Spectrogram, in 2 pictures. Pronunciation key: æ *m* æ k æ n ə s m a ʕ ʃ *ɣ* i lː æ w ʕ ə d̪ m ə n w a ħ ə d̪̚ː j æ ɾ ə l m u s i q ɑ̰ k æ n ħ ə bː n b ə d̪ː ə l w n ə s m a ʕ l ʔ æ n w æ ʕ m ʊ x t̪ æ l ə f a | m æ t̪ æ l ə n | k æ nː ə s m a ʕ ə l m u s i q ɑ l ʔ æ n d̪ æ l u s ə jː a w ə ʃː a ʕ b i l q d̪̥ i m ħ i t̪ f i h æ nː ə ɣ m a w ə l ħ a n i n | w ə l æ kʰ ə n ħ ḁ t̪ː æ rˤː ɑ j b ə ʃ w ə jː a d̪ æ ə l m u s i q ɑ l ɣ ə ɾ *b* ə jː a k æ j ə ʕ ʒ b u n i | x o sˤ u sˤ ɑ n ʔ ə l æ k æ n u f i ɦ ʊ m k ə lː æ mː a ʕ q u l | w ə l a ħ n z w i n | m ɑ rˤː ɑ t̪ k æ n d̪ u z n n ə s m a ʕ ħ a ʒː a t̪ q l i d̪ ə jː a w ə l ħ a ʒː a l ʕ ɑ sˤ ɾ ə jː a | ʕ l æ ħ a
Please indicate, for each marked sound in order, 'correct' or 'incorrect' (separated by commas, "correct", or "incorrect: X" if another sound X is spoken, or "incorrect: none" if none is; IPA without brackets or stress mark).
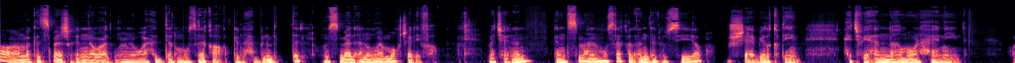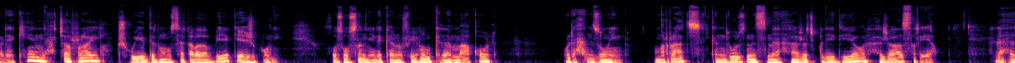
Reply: correct, correct, correct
